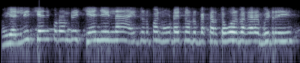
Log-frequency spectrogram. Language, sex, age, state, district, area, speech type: Kannada, female, 60+, Karnataka, Belgaum, rural, conversation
